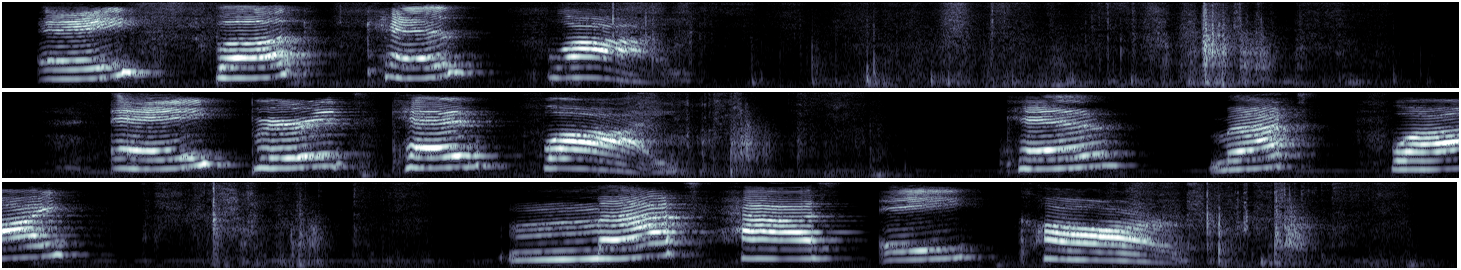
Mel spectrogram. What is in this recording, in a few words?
Reading The Jet, Bob Books; A bug can fly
